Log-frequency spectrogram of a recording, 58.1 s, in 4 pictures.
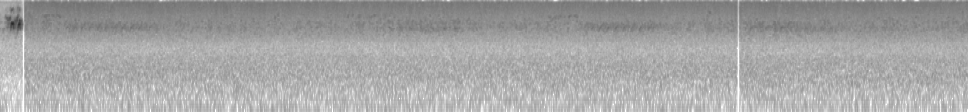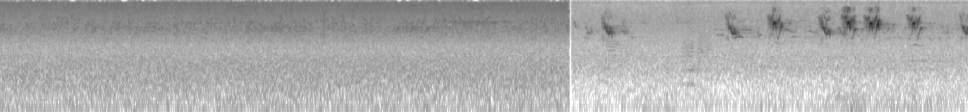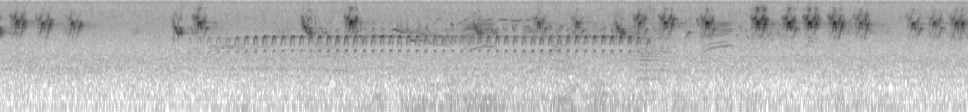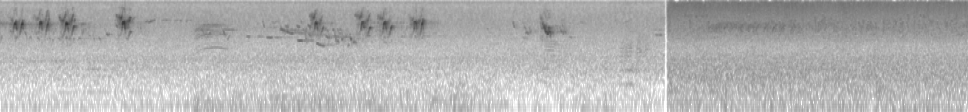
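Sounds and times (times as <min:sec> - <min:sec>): small birds chirping: 0:00.0 - 0:24.0, 0:31.6 - 0:50.1, 0:53.5 - 0:58.0
steady hiss: 0:00.0 - 0:24.7, 0:48.2 - 0:58.0.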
